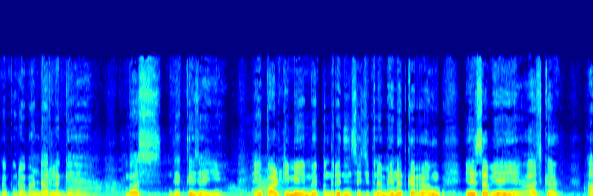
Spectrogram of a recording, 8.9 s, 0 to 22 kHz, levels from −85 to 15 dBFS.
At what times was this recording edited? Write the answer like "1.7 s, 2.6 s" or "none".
none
